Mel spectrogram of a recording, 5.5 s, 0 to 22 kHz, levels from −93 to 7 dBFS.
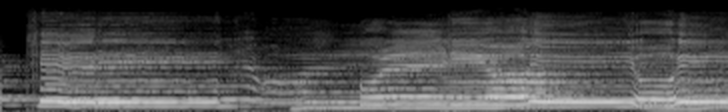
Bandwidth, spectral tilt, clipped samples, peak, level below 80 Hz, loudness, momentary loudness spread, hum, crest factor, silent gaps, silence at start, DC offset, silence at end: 10.5 kHz; -6.5 dB/octave; under 0.1%; -10 dBFS; -58 dBFS; -23 LUFS; 14 LU; none; 14 dB; none; 0 s; under 0.1%; 0 s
